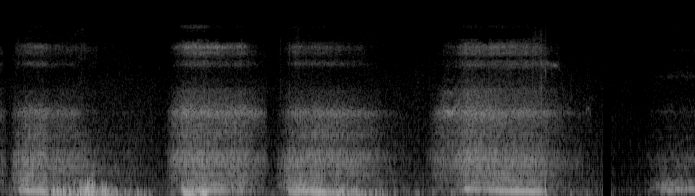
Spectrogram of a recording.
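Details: Loud, rough, low-pitched snores on each breath in, about four in the recording, with quiet gaps between them; a person snoring.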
